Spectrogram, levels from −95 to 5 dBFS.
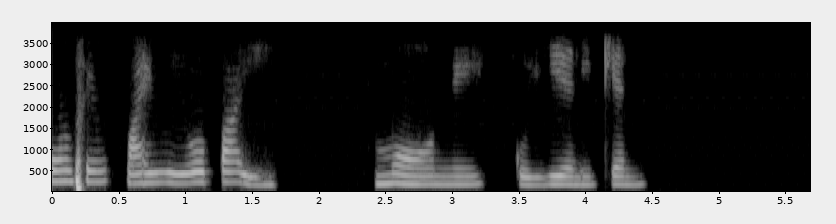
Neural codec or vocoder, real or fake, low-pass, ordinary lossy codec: codec, 16 kHz, 0.9 kbps, LongCat-Audio-Codec; fake; 3.6 kHz; none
